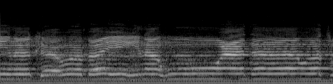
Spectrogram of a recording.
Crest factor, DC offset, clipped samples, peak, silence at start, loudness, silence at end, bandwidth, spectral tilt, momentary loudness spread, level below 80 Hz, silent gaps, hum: 16 dB; under 0.1%; under 0.1%; -10 dBFS; 0 s; -26 LUFS; 0 s; 17 kHz; -3.5 dB/octave; 7 LU; -46 dBFS; none; 60 Hz at -45 dBFS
